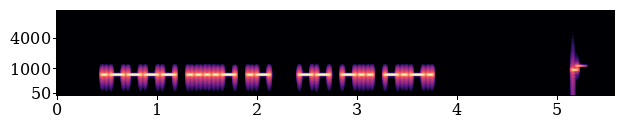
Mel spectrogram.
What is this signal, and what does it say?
Morse code, heard as a keyed tone, about 28 wpm, 700 Hz. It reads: 14A MDC
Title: Field Day Exchanges Encore - 28wpm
